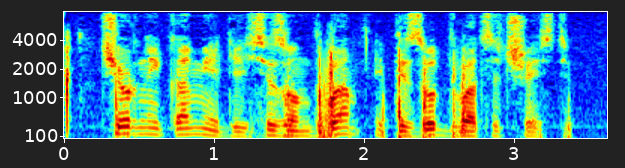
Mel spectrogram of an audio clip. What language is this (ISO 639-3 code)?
rus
